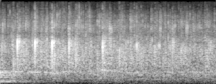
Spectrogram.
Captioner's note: applause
